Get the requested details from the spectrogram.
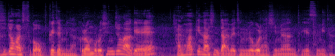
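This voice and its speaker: Speaking very fast, a man lets his pitch swing very widely. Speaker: software product presenter; presenter. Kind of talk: online product demo webinar. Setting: live video call. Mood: friendly, smiling.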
